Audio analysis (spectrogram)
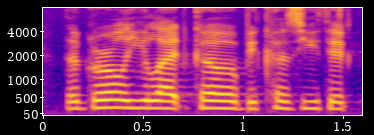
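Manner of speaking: ordinary delivery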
